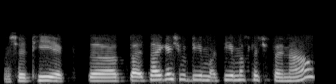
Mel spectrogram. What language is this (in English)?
Kashmiri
